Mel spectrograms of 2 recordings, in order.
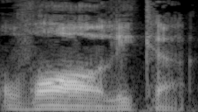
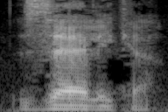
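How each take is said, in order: First: It starts with a heavy th sound. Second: It starts with a z sound. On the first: "not dhalika" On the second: "Neither zalika"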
